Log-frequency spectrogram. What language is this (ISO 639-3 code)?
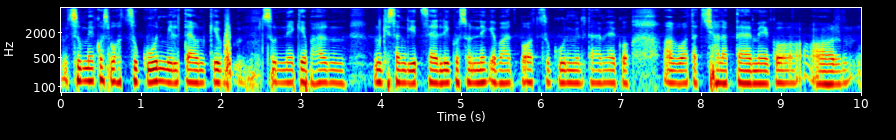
hin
